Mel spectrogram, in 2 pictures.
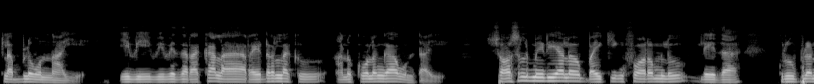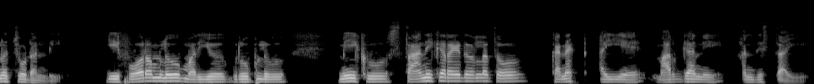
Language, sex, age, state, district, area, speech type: Telugu, male, 30-45, Andhra Pradesh, East Godavari, rural, spontaneous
